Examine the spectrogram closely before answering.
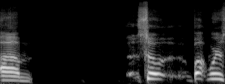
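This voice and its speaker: A man with an American accent, in a dry, close sound with no echo. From United States. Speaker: foundation director in blockchain governance and education. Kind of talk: podcast interview. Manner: halting, many fillers and restarts.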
